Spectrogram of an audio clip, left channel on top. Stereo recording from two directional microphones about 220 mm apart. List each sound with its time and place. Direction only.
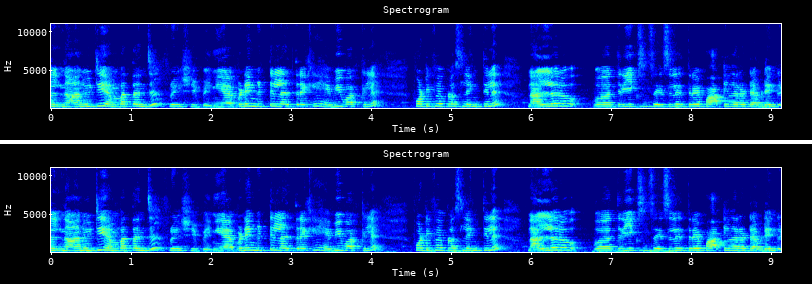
0.0 s a woman's voice: 15° right (ahead or behind)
